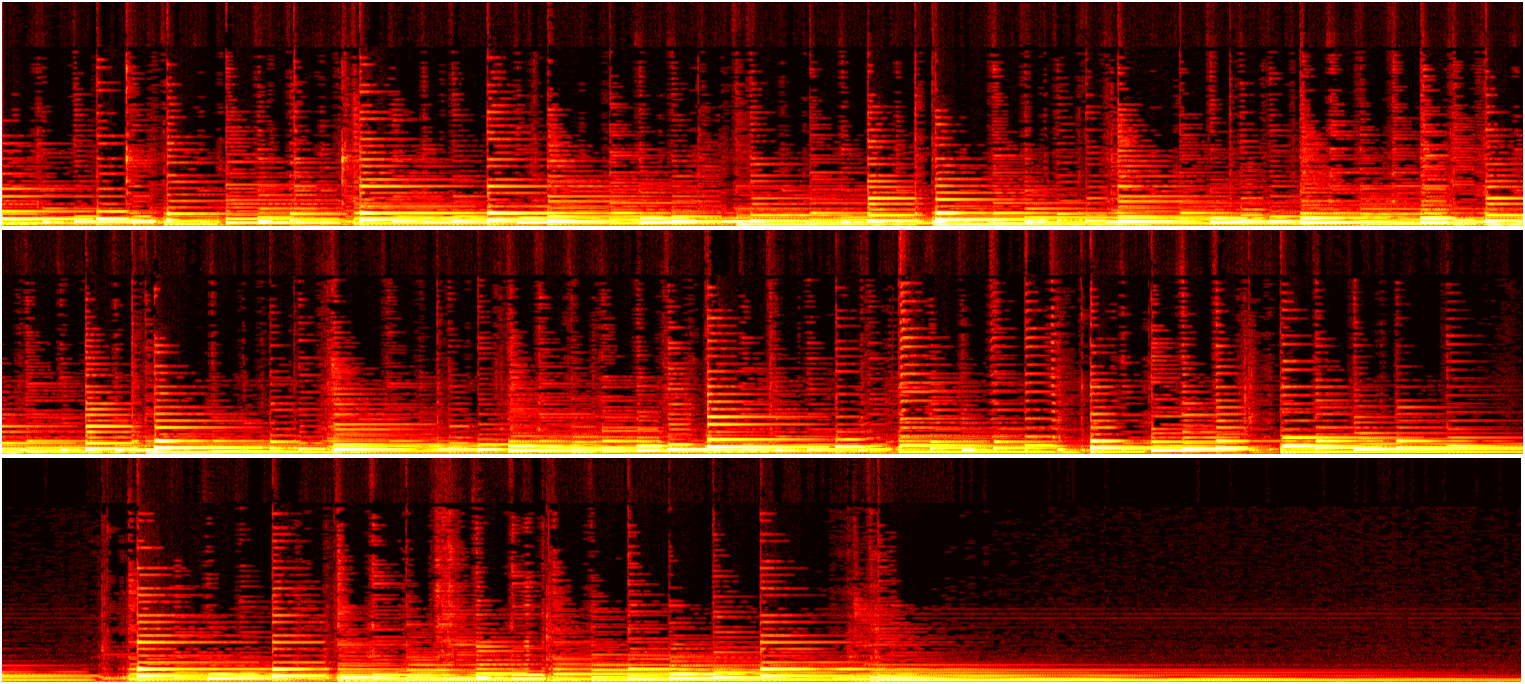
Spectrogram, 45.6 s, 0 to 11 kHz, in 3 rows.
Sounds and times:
Acoustic guitar: 0.0 - 45.6
Strum: 0.0 - 45.6.

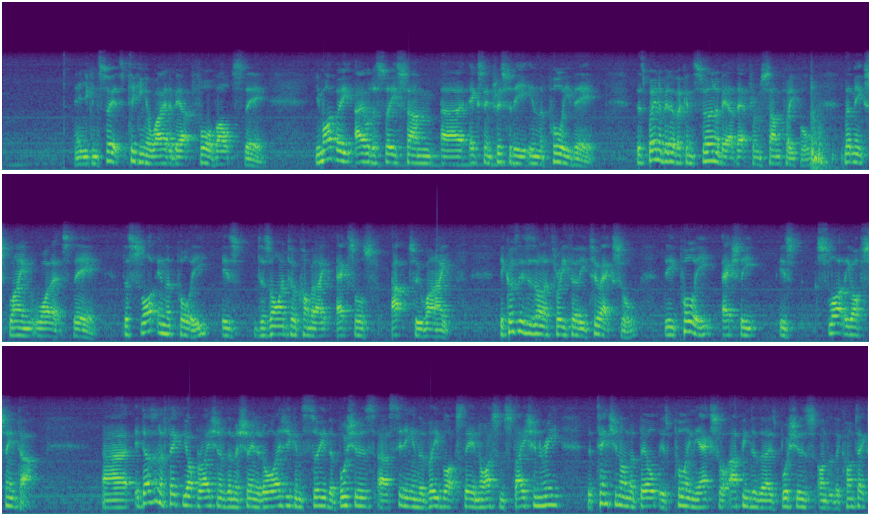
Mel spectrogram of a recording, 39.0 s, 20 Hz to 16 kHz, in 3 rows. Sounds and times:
Speech: 1.0 - 4.0, 4.7 - 19.8, 20.5 - 26.6, 27.5 - 39.0.

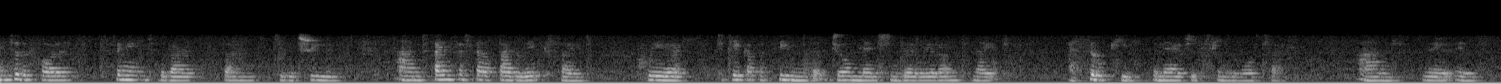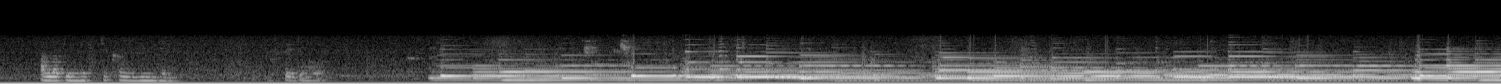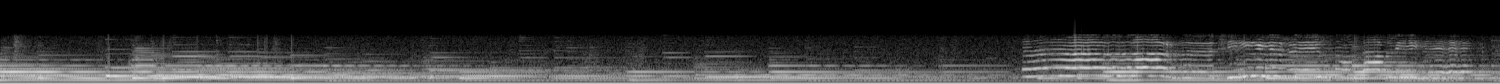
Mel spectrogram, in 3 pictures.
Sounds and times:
Keyboard (musical): 19.1 - 45.0.

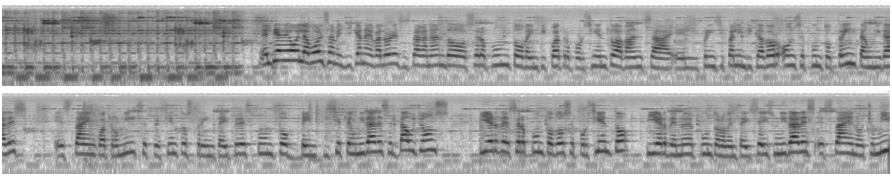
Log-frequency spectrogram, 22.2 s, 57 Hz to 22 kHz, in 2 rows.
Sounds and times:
Music: 0.0 - 22.2
Speech: 3.2 - 22.2.

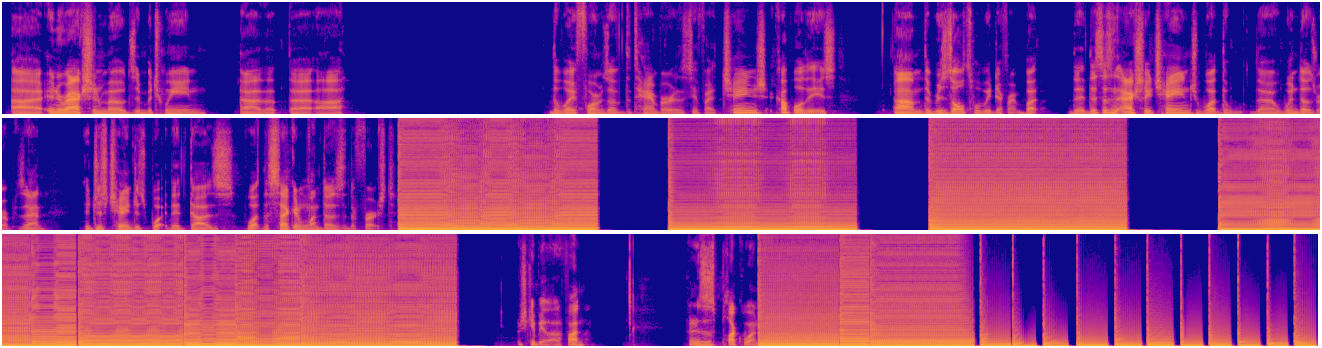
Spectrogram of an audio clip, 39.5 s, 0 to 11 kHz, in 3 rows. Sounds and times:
Speech: 0.1 - 3.5, 5.5 - 17.2, 31.5 - 32.3, 33.2 - 34.0
Electronic music: 17.2 - 19.2, 19.9 - 21.8, 22.5 - 24.5, 25.4 - 31.0, 33.9 - 39.5.

